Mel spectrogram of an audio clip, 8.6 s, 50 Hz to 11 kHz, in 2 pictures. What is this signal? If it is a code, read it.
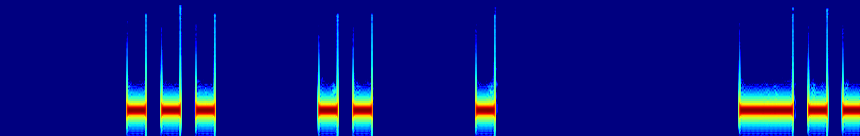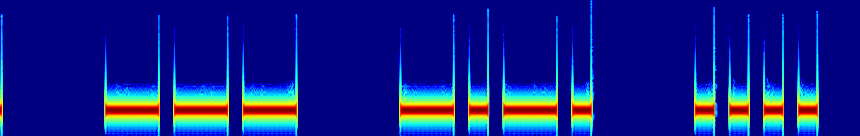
Morse code, heard as a keyed tone, about 14 wpm, spaced as for 10 wpm, 680 Hz. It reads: SIE DOCH
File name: Morsekurs / Witze / Witz 24.Oktober 2023 50 F70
